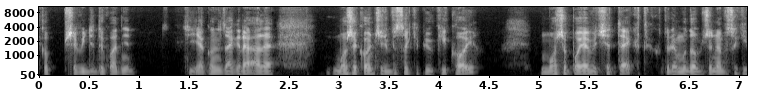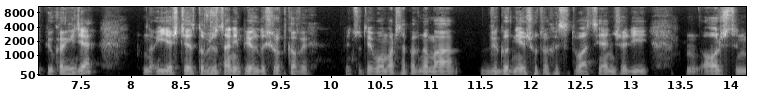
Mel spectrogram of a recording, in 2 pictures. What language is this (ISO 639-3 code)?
pol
